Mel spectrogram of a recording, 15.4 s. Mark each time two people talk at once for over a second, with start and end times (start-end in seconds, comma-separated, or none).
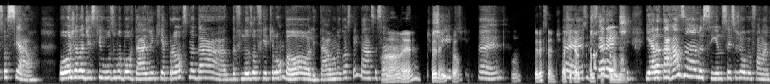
11.2-12.6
